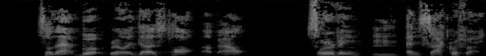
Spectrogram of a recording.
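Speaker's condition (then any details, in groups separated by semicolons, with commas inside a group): Tardive dyskinesia; tardive dyskinesia of left jaw, some paralysis, from major adverse drug reaction, care through VA; onset months ago, improving, VA care slow; speech affected by jaw dyskinesia, starting to talk a lot better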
